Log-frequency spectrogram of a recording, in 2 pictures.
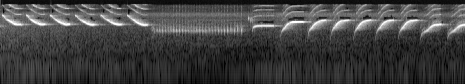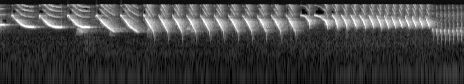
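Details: Canary song for training: bright repeated whistled syllables, a short lower buzzy tour, then long runs of quick rising notes accelerating into a dense trill, closing with a low rattle.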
